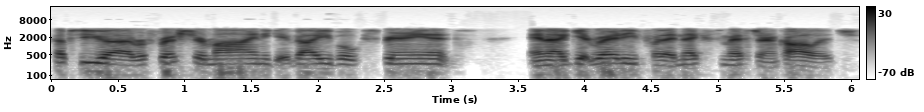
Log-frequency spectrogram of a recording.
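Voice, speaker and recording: A man's voice: medium pitch, fairly even intonation, fairly quick, dry recording. A young man who is a regular on a radio show, rambling with many fillers. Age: young adult. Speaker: regular segment contributor. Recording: dry lo-fi radio broadcast.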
